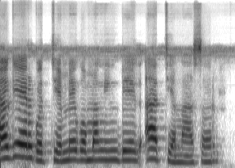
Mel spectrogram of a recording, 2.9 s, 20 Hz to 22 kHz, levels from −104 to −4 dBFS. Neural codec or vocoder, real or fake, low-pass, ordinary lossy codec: codec, 44.1 kHz, 7.8 kbps, DAC; fake; none; none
